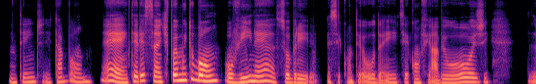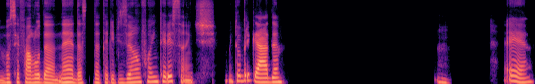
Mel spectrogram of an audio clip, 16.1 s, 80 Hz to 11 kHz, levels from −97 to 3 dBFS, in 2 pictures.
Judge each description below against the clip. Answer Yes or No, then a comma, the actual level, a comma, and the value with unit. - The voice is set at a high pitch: No, medium, 160 Hz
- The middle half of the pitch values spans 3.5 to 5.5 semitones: Yes, average, 4.5 semitones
